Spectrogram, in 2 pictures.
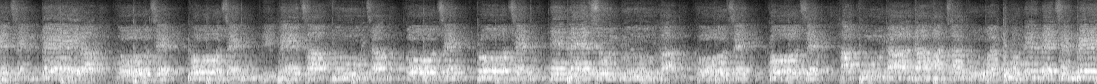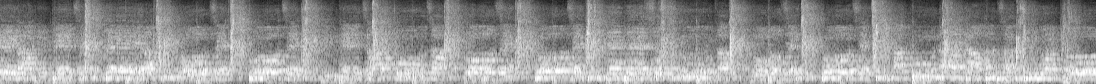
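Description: Men's choir singing a cappella. A little past halfway, steady rhythmic hand claps join in, about three every two seconds, and run on under the singing.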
